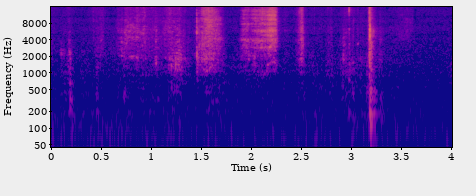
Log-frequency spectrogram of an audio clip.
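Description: Faint handling noise of a vinyl record and its sleeve: soft rubbing and brushing swishes, with a sharp light tap a little after three seconds in.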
